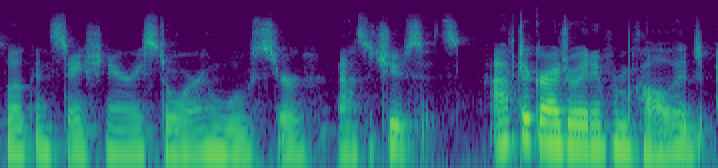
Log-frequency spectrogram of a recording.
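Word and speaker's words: Worcester: She was born in Worster, Massachusetts.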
